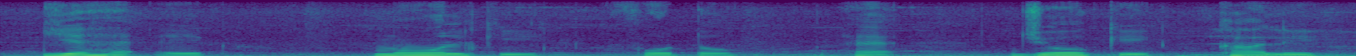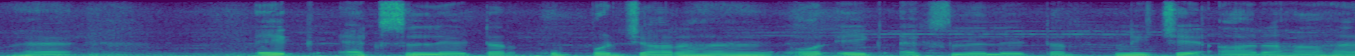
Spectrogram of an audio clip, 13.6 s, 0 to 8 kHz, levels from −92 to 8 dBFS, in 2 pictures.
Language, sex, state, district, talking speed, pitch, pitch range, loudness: Hindi, male, Uttar Pradesh, Hamirpur, 100 wpm, 145 Hz, 130-160 Hz, -30 LUFS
